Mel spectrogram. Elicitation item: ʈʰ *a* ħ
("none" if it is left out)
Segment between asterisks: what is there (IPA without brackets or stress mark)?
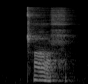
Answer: a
